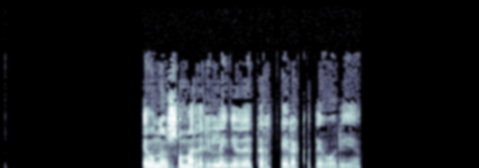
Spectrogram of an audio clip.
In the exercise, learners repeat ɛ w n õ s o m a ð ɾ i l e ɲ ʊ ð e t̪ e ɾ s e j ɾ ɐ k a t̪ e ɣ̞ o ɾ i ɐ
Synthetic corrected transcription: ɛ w n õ s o m a ð ɾ i l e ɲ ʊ ð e t̪ e ɾ θ e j ɾ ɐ k a t̪ e ɣ̞ o ɾ i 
